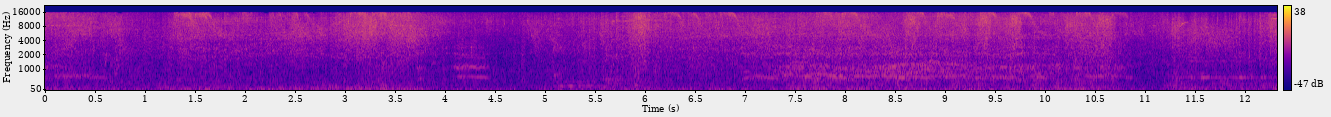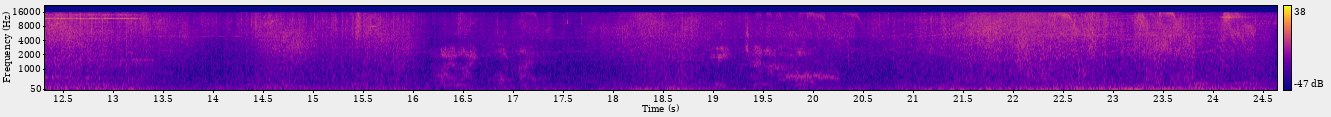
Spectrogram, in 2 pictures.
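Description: Laser and gunfire effects crackle and zap in a game battle.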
